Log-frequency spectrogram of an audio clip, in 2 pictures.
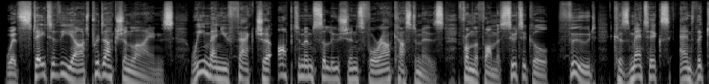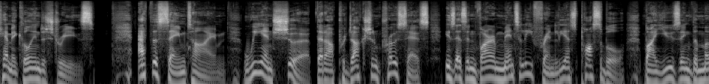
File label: Presentation VO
